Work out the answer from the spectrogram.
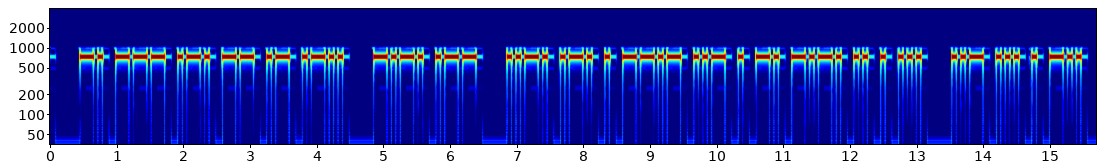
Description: Morse code, heard as a keyed tone, about 18 wpm, 750 Hz. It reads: NORMAL CW FREQUENCIES USED
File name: Archive / 18 WPM / 18WPM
